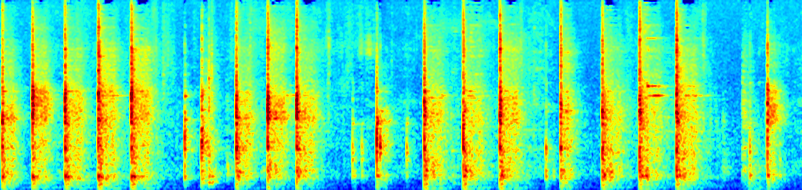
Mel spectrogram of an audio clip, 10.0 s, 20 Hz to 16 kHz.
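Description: Hammer blows on a wooden block held over a cylinder liner, driving the interference-fit liner down into a BMW N20 aluminium engine block. The sharp strikes come steadily, about two to three a second.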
